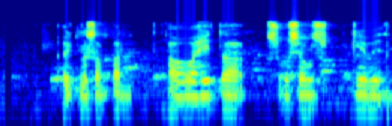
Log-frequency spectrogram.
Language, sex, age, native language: Icelandic, female, 13, Icelandic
